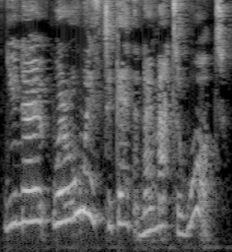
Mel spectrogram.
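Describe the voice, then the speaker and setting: A patient, gentle storybook mother, voiced by a woman reader, soothing her little ones. Her delivery is very expressive, with a light creak in the voice. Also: extremely high pitch, brisk, voice pushed up, exaggerated voice. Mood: reassuring. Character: gentle, reassuring mother of young twins. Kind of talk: children's picture book read aloud.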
